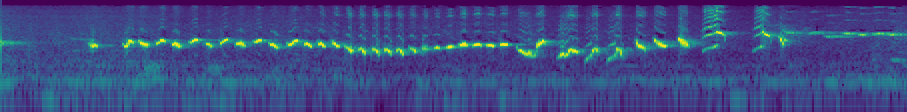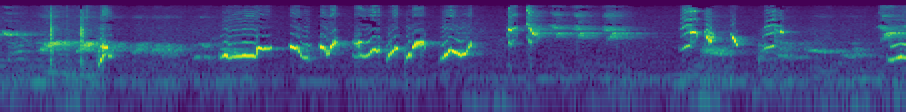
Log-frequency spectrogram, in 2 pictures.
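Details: Magpie-robin pouring out a long, lively song: a rapid, rhythmic chain of wavering whistled notes, high piercing squeaks, buzzy chatter and fluty slurs, over a faint steady low hum.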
